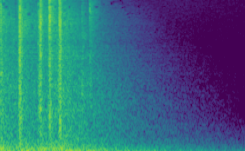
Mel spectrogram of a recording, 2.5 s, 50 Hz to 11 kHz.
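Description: Sampled cinematic percussion loop: Damage 2 drums layered with Box Factory's cardboard-box ensemble hits, played back in a DAW. Rapid punchy hits with heavy low end stop about half a second in, and the loop's reverberant tail then fades away.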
